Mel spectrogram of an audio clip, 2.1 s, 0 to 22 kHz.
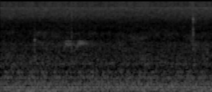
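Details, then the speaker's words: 2011 Scion xB 2.4L with history code P1605 rough idle: steady, low, even rumble at slow idle near stalling but not dying; dirty throttle body suspected, not confirmed. "So like the customer mentioned, that this vehicle sometimes tends to idle real low."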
